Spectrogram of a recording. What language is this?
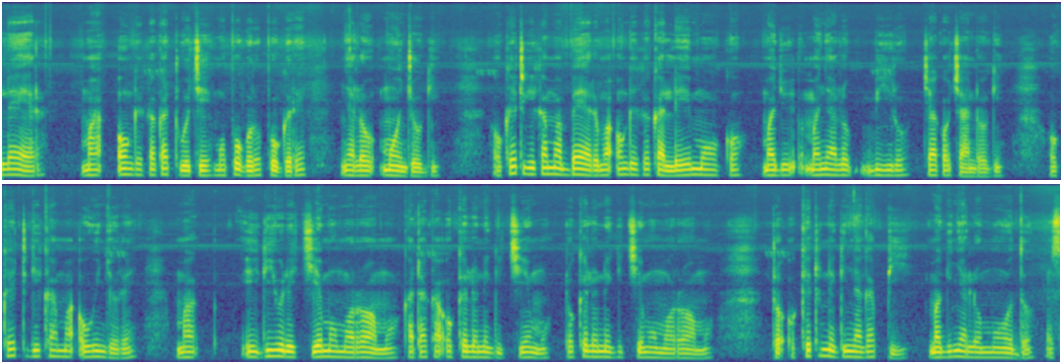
Luo (Kenya and Tanzania)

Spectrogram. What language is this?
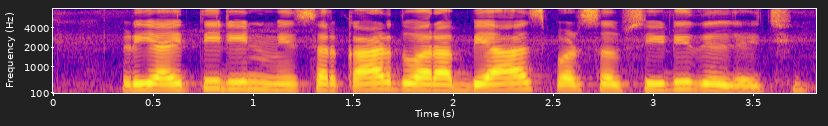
Magahi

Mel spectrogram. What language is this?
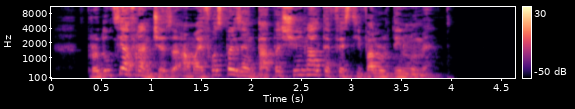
Romanian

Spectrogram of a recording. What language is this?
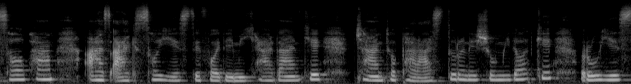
Persian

